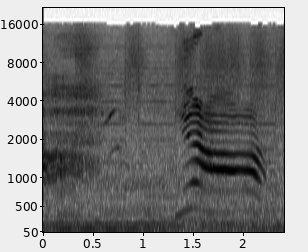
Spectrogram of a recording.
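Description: A child's wordless high-pitched vocal cries: a short one at the start, then a longer one about one and a half seconds in that rises, holds steady and falls away. They play over background music with a steady low hum.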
